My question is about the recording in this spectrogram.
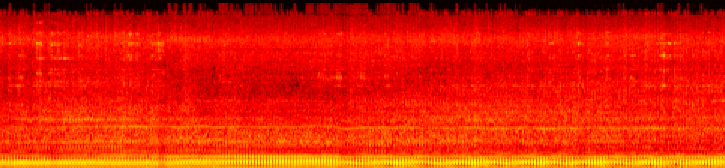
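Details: Free neglected Texas rototiller with Briggs & Stratton engine, stuck cables and choke freed: steady single-cylinder putter holds an even beat under load during a short test run, no misses, knocks or surging; running fine.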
